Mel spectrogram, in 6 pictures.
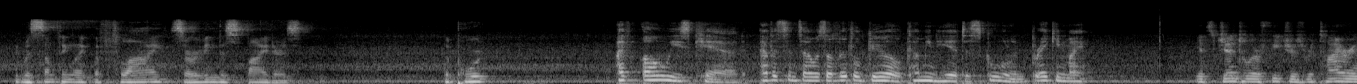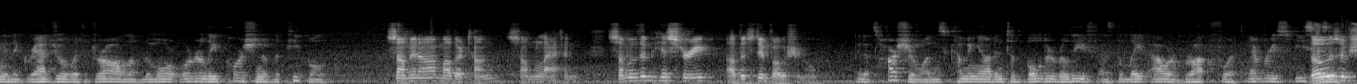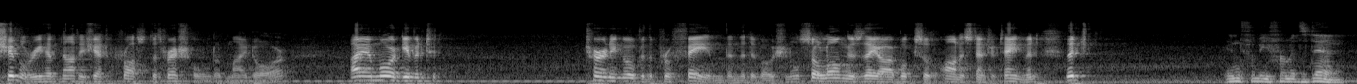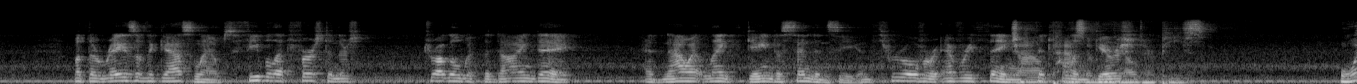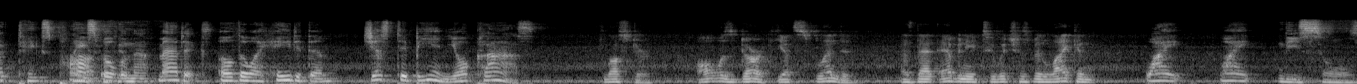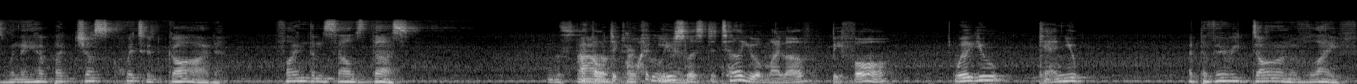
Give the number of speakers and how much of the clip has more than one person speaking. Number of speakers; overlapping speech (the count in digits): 4, about 5%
